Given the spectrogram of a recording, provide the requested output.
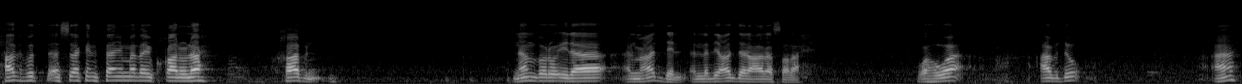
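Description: A male teacher in a classroom, going over poetic meter at the board, drawing words out slowly syllable by syllable and calling on students by name. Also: on the high side, highs cut off. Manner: quizzes students by name, brief praise. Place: classroom with a blackboard.

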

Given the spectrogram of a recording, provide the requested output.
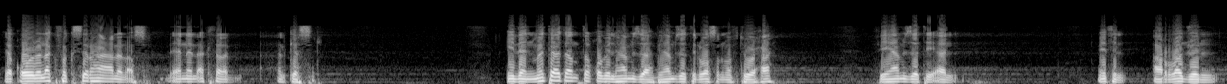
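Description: A man's voice: medium pitch, dark tone, lo-fi sound. A man teaching grammar in a classroom, explaining rules and quizzing students by name. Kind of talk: classroom lesson with questions to students.

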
